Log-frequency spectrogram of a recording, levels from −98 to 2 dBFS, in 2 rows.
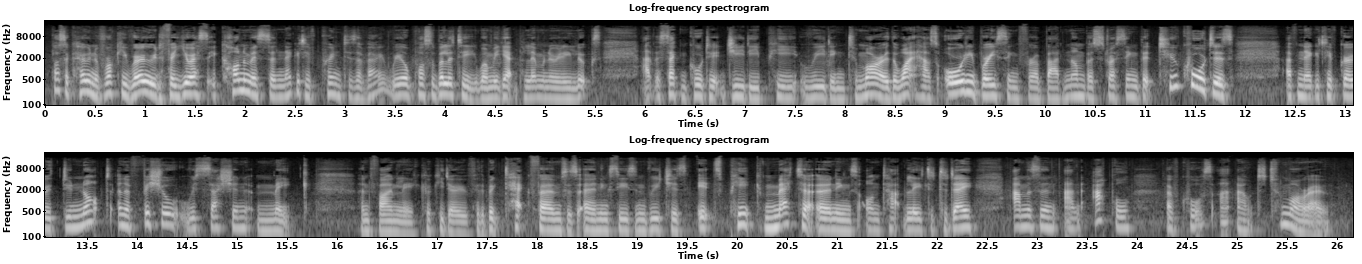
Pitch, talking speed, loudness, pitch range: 170 Hz, 180 wpm, -21 LUFS, 155-195 Hz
